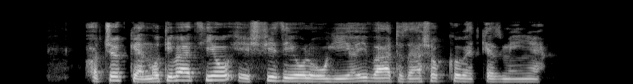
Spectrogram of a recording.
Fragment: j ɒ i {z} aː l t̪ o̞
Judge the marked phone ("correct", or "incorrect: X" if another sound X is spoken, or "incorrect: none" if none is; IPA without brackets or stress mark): incorrect: v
